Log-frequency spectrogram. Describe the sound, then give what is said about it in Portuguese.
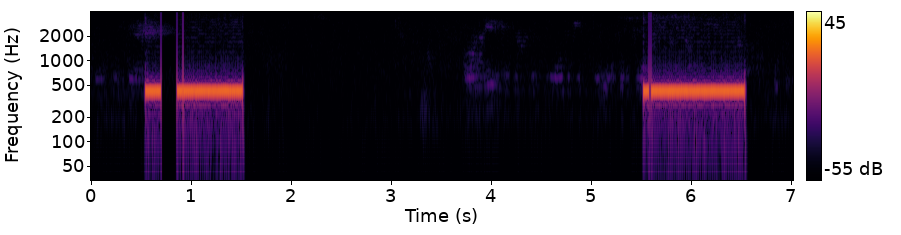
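Telephone tones from a number dialed by hand with a busy line: a brief beep and then a longer steady tone, a quiet gap with faint murmuring, then another long steady tone. “Eu tô ligando na mão mesmo, na unha, né?”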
